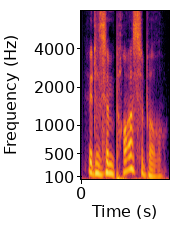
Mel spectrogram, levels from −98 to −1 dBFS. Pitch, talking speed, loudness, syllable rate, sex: 150 Hz, 165 wpm, -16 LUFS, 6.5 syllables/s, male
